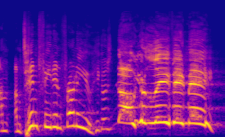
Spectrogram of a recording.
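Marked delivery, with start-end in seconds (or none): 1.7-3.2 put-on near-panicked, high, loud, intense child scream. A dad retelling a kid on a hike calling after him: acting out a kid screaming. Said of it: "He's screaming. He's really intense".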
